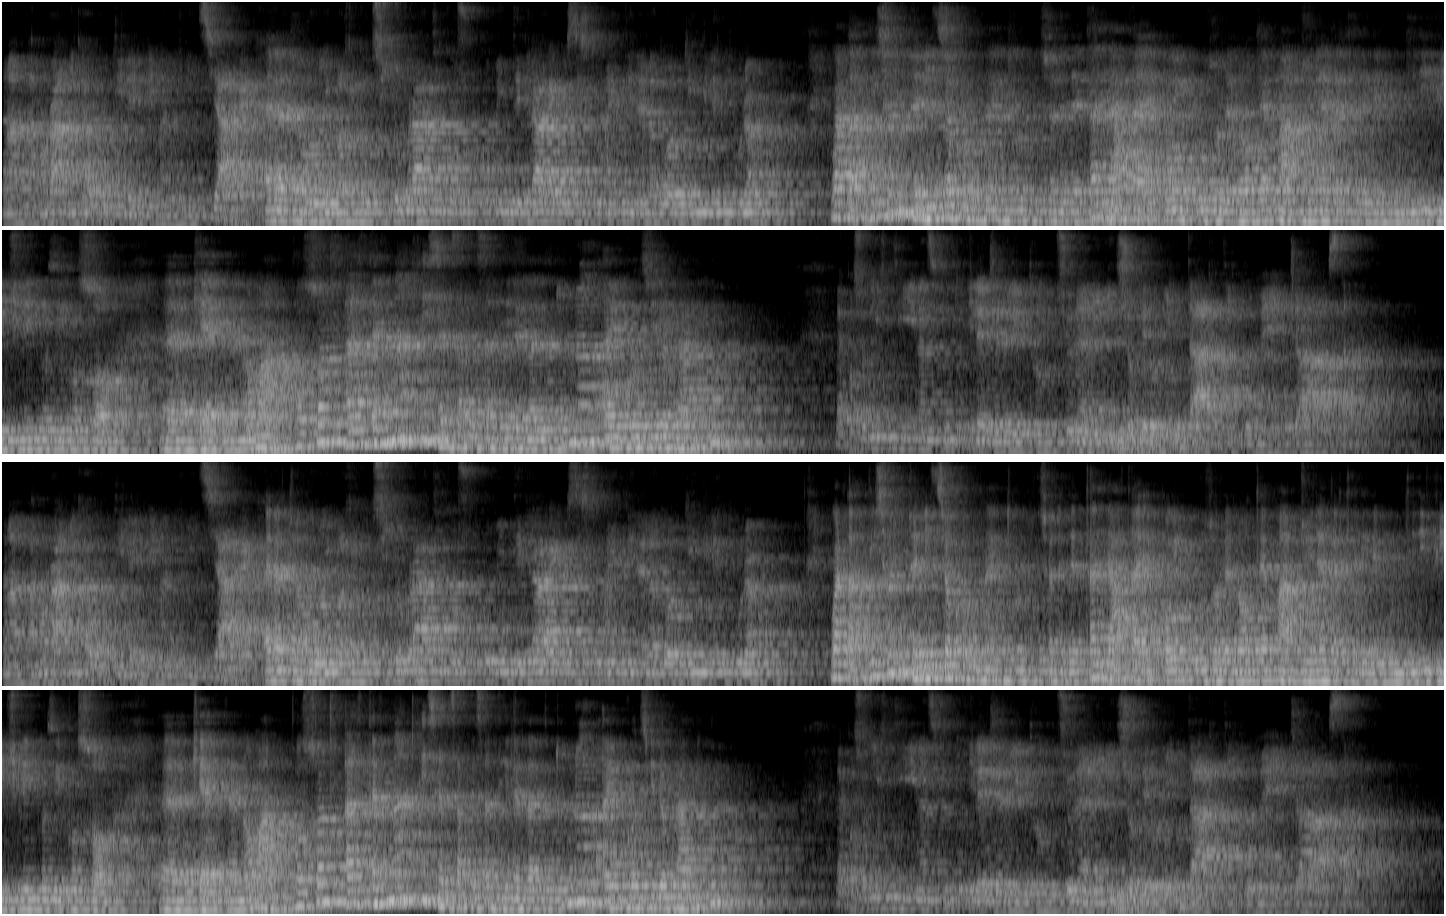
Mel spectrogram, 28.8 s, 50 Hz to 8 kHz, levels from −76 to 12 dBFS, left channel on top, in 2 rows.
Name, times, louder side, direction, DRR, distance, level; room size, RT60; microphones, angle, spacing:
voice 1, 0.0-2.6 3.0-7.6 22.4-27.9, equal, 25° left, -6 dB, 0.7 m, -26 dB
voice 2, 2.6-3.3 8.0-21.6, right 1 dB, 50° right, -4 dB, 0.7 m, -20 dB
4.3 x 2.1 x 4.1 m, 2.7 s
head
